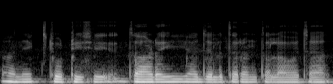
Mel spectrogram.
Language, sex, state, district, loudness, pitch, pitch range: Marathi, male, Maharashtra, Pune, -17 LUFS, 120 Hz, 115-120 Hz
